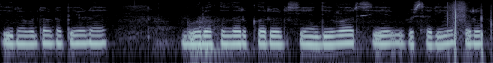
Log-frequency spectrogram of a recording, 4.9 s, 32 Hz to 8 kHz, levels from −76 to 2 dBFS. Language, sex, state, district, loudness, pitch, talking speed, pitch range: Rajasthani, female, Rajasthan, Churu, -25 LUFS, 170 Hz, 180 wpm, 170-180 Hz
